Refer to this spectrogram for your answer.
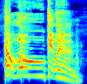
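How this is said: It is said in a football-style cheer voice.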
